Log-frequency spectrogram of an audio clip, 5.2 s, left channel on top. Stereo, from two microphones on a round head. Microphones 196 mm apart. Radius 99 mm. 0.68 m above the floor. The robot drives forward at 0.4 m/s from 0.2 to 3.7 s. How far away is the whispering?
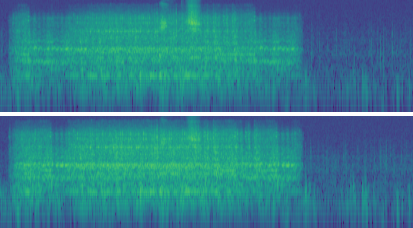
About 0.7 m.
